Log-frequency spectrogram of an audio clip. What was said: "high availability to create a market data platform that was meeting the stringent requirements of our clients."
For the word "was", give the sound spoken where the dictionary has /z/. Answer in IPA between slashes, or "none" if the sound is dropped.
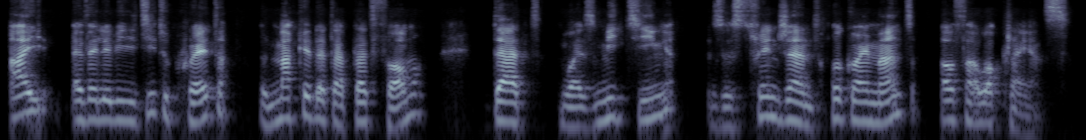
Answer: /z/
